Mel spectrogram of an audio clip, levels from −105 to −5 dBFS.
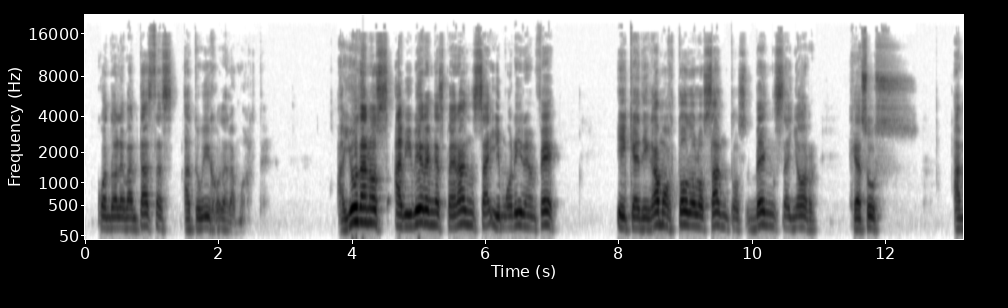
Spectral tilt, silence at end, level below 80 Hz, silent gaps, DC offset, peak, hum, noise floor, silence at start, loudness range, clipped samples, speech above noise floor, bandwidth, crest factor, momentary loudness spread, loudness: -4 dB/octave; 0 s; -70 dBFS; none; under 0.1%; 0 dBFS; none; -80 dBFS; 0.25 s; 10 LU; under 0.1%; 63 dB; 18 kHz; 18 dB; 18 LU; -17 LUFS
